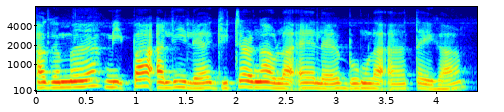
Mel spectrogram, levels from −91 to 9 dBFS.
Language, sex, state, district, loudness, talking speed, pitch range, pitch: Wancho, female, Arunachal Pradesh, Longding, -15 LUFS, 190 wpm, 165-200 Hz, 180 Hz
